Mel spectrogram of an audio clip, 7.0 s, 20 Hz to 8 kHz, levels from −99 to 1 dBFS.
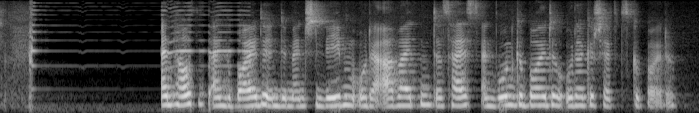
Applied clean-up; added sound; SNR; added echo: neural mask model RNNoise.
